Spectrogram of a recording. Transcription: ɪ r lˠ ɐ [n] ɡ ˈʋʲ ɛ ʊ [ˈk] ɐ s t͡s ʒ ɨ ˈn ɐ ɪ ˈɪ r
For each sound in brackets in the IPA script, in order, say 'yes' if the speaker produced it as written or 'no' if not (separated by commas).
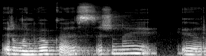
no, yes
